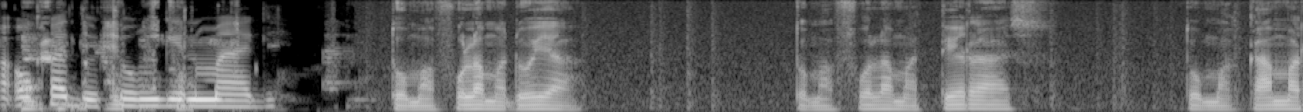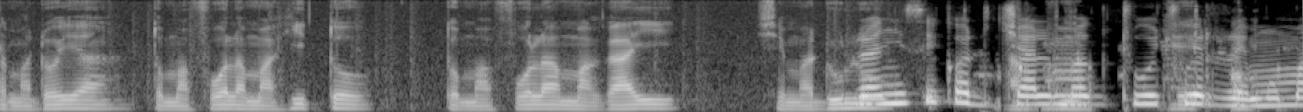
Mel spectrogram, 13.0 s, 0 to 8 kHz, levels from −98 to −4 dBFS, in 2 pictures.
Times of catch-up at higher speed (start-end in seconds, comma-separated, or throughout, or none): none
